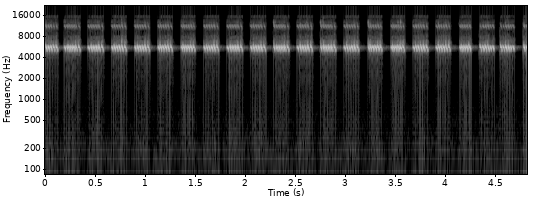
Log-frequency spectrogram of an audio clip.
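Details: Two crickets give sharp, high-pitched chirps in clean separate pulses, roughly four to five per second, evenly spaced and loud against silence.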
